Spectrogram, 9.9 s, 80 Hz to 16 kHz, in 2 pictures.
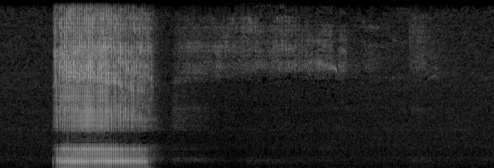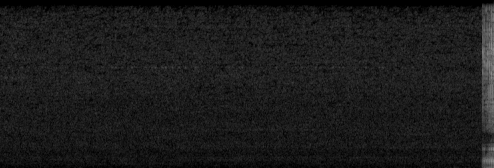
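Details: A single harsh, vibrating snore of roughly one second from a Pomeranian asleep indoors, dated 8 November 2015, then a long stretch of near silence with soft breathing before another snore begins at the very end.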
